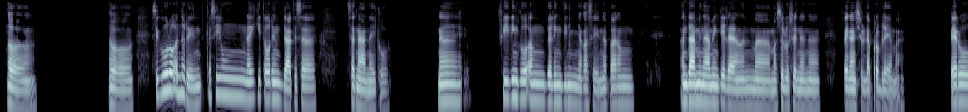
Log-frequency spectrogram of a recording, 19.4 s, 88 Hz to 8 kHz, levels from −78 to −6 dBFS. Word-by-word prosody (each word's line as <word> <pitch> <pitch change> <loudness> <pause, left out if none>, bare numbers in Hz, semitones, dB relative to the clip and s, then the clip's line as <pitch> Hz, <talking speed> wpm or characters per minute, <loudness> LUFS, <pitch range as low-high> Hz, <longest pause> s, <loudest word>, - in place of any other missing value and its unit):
Oo. 105 -3 +1 1.5
Oo. 110 -2 -1 0.3
Siguro 210 +5 +3
ano 190 -1 0
rin, 125 -1 -2
kasi 180 +3 -5
'yong 170 -2 -3
nakikita 150 0 -1
ko 150 - +4
rin 150 -2 -1
dati 125 0 +3
sa 120 -1 -1 0.6
sa 130 - 0
nanay 110 -3 +1
ko. 100 +1 -11 1.0
Na, 140 0 +1 0.8
feeling 155 +1 0
ko 155 0 +1
ang 140 -1 -1
galing 135 -1 +1
din 130 0 -3
niya 120 - -3
kasi 115 -2 -5
na 115 +1 -4
parang, 125 0 -2 1.0
ang 135 - +4
dami 140 0 +8
naming 130 -1 +3
kailangan 115 -3 +2
ma 110 -1 -1
masolusyon 115 +2 -1 0.2
na 105 0 -3 0.6
financial 115 -2 +2
na 110 - +1
problema. 105 -3 -2 1.0
Pero, 135 0 +5
125 Hz, 110 wpm, -26 LUFS, 110-140 Hz, 1.5 s, dami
